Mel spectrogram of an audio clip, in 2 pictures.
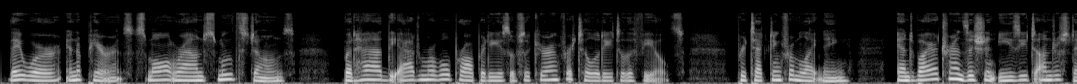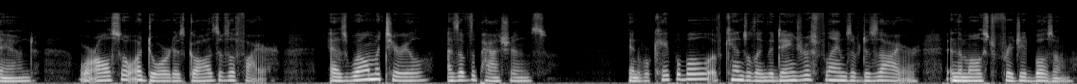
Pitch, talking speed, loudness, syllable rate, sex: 185 Hz, 165 wpm, -17 LUFS, 5.6 syllables/s, female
